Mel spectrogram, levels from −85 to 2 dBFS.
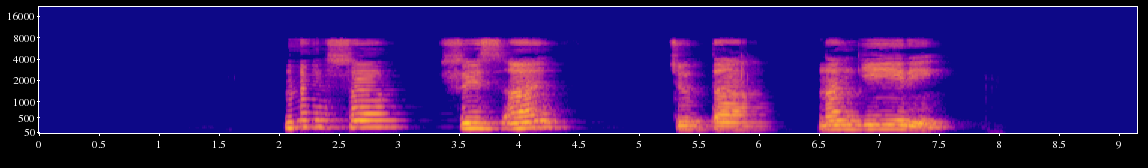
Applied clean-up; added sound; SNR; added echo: neural mask model DeepFilterNet 3.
